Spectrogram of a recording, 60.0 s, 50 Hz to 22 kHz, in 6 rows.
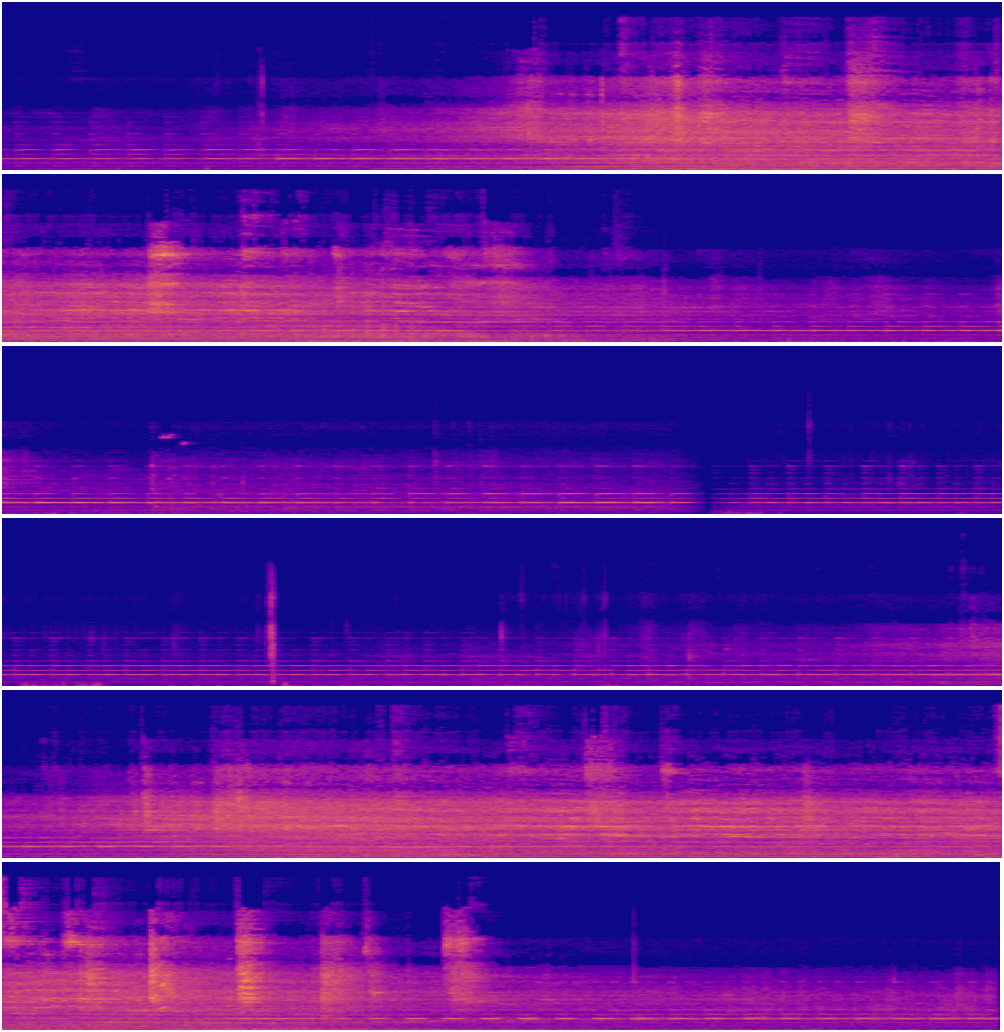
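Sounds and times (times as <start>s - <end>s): train rolling on rails: 0.0s - 59.9s
high-pitched squeal: 3.0s - 17.0s, 38.7s - 56.0s.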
